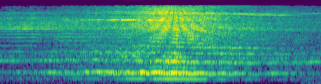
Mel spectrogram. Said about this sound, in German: Das haben die meisten von euch sicher schon mal gehört, so eine Drohne.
